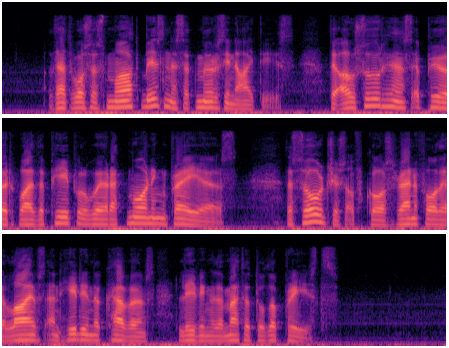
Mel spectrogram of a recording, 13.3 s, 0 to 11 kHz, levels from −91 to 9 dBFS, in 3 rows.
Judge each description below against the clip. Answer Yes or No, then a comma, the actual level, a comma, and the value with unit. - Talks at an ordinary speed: Yes, average, 160 wpm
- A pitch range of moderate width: Yes, average, 3.3 semitones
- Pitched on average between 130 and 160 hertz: No, low, 115 Hz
